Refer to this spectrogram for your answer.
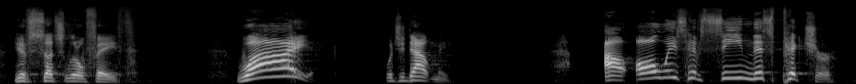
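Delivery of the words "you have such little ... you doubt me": put-on exasperated, frustrated, angry scolding, swooping voice. Acting out how Jesus said a scripture line to Peter, imitating Jesus frustrated and angry. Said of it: "I've always thought Jesus was saying it like this. ... frustrated and angry at Peter".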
